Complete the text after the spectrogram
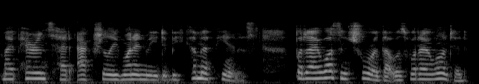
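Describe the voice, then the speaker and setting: A woman playing an elderly, proud pioneering lawyer and commissioner in a scripted interview, speaking formally and deliberately. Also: a little high, a bit bright, lo-fi sound. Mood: reflective, proud. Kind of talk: scripted mock interview, reenacted historical figure.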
